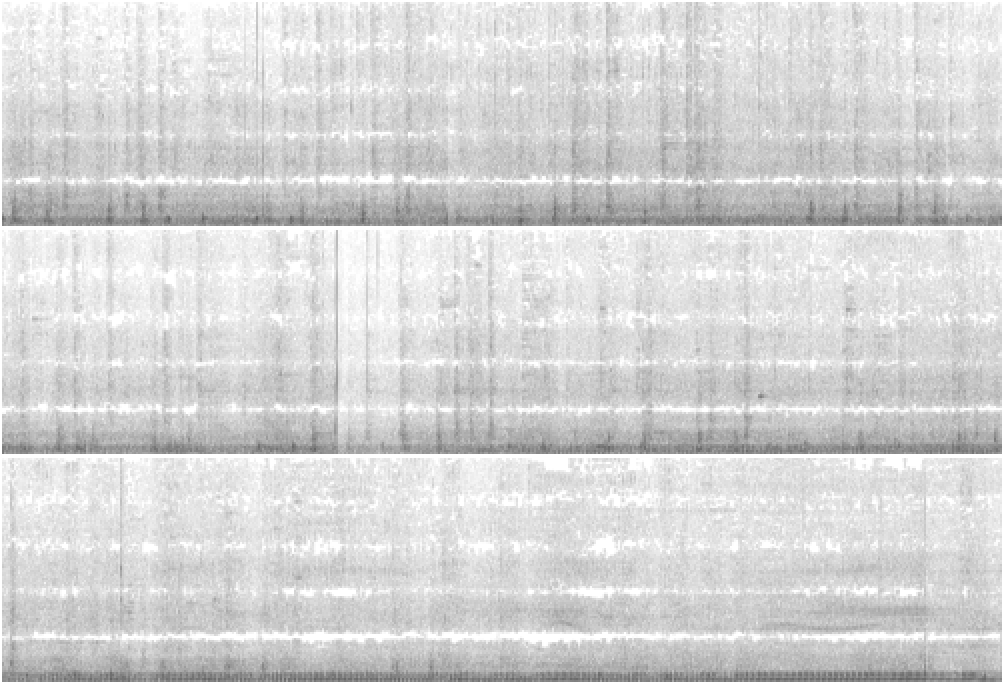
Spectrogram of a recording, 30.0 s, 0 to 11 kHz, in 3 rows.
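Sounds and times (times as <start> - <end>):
freight wagons rumbling on rails: 0.0 - 30.0
wheels clicking over track: 0.0 - 30.0.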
